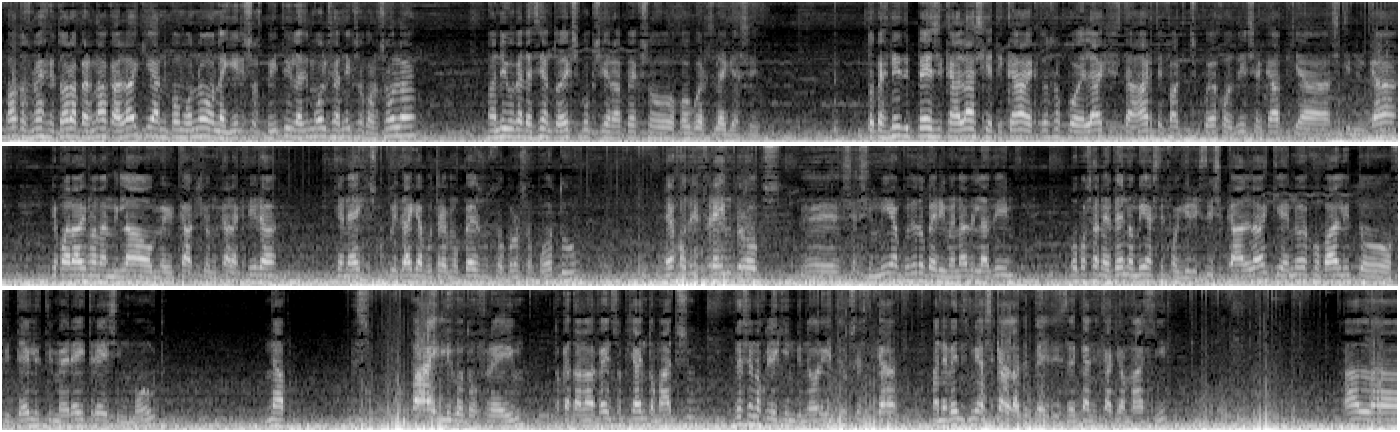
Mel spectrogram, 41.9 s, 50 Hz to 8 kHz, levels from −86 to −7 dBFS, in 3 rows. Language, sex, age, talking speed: Greek, male, 30-49, 160 wpm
